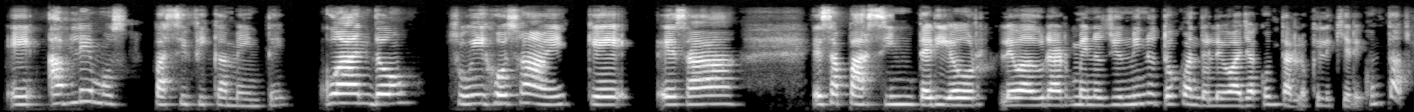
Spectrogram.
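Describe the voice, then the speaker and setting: Woman, parenting workshop speaker, slightly high voice, earnest, direct, rhetorical questions. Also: steady tone, normal speed. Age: adult parent. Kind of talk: talk on child wellbeing.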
